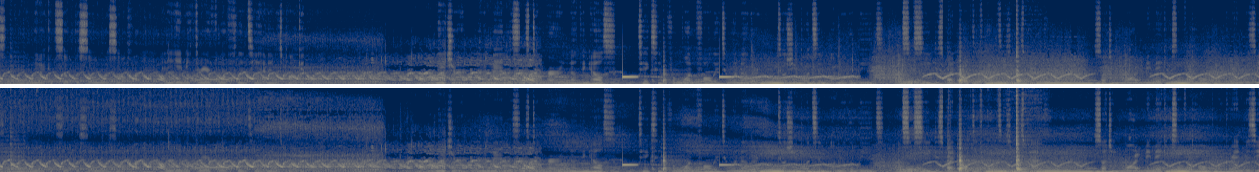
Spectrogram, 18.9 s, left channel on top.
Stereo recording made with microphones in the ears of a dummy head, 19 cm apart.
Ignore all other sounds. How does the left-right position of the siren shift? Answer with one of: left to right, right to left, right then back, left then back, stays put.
right to left.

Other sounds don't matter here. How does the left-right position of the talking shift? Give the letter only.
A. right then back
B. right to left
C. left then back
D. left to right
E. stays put
D.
